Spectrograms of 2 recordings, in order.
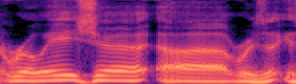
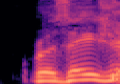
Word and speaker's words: rosacea: Rosacea. Is it rosacea? Is that how you say it? – Yep. – Rosacea.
